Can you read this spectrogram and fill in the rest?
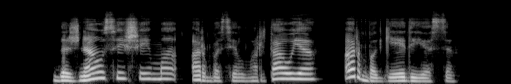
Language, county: Lithuanian, Klaipėda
